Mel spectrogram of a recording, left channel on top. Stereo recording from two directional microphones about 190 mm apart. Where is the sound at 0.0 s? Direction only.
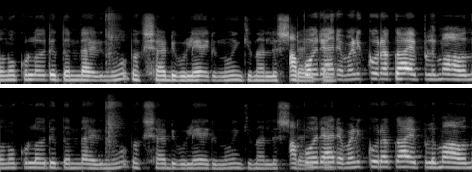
30° left (ahead or behind).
